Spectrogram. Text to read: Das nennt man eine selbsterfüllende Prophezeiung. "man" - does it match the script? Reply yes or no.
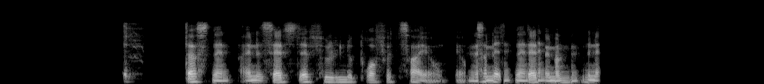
no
